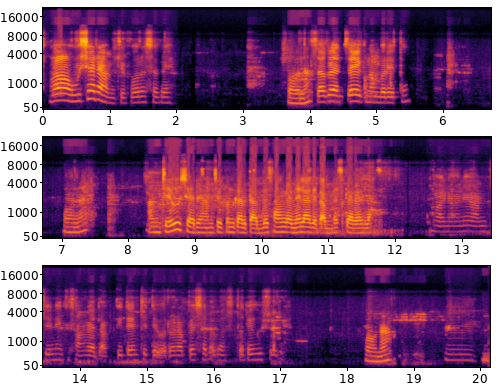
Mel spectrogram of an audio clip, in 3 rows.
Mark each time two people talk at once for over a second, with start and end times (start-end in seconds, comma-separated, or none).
none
